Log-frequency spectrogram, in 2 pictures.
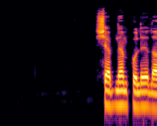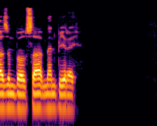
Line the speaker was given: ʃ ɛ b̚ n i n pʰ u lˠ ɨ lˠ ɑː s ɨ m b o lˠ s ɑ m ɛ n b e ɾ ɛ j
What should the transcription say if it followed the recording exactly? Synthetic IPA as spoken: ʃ ɛ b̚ n ɛ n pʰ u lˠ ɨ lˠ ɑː z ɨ m b o lˠ s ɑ m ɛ n b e ɾ ɛ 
